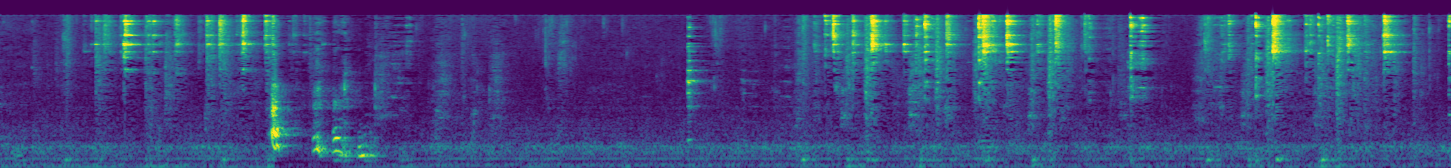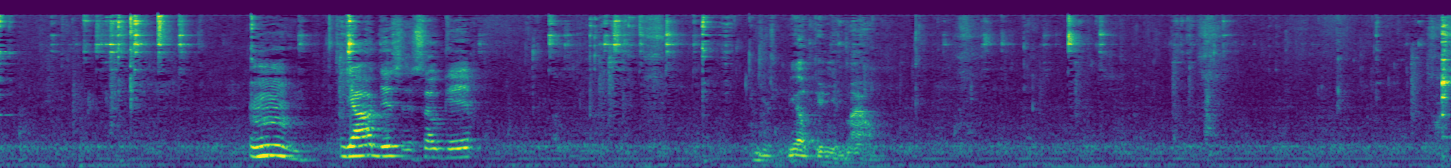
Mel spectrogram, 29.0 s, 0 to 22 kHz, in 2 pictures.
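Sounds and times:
forks clicking on plates: 0.6 - 3.0, 6.9 - 16.5, 19.8 - 22.3, 23.6 - 29.0
chewing: 19.6 - 22.4, 23.4 - 29.0.

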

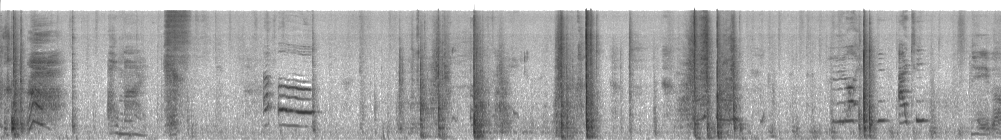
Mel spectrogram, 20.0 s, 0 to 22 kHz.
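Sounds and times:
hollow plastic knocks and thumps: 0.0 - 0.6, 7.2 - 10.1, 11.1 - 13.2, 13.9 - 18.8.

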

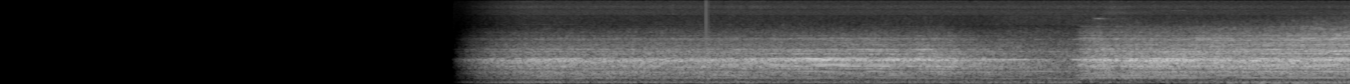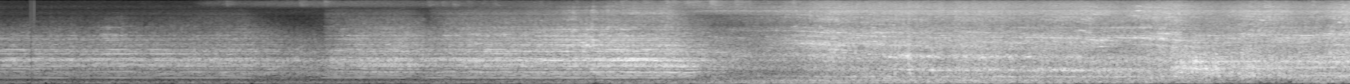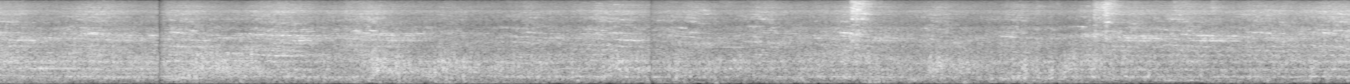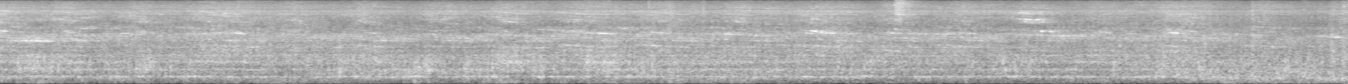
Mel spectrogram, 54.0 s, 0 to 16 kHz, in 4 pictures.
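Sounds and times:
diesel locomotives passing: 4.7 - 53.9
freight cars rolling on rails: 19.1 - 53.9
high wheel squeals: 37.0 - 53.9.

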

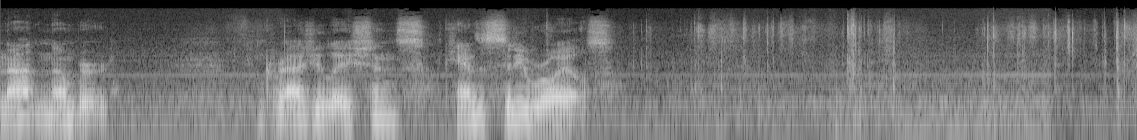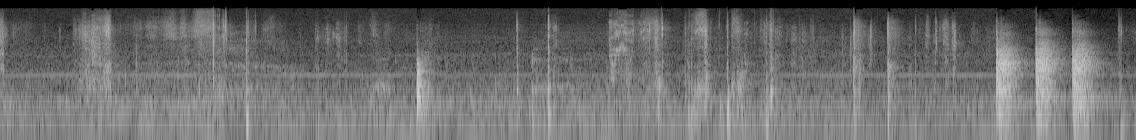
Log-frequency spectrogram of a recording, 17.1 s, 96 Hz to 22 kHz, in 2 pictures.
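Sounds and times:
cards rustling and sliding: 4.1 - 11.5, 12.5 - 15.8.

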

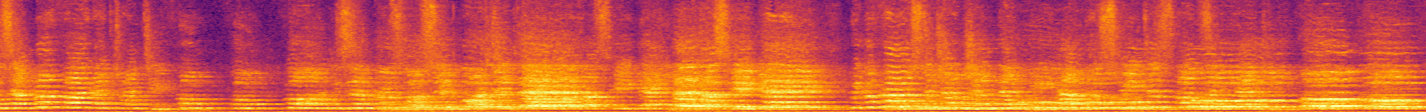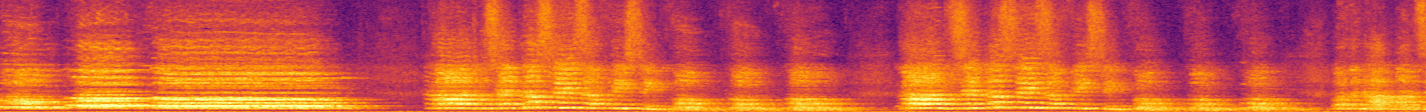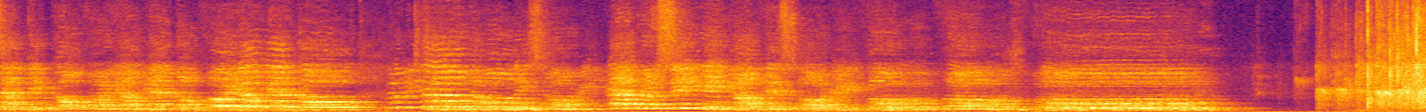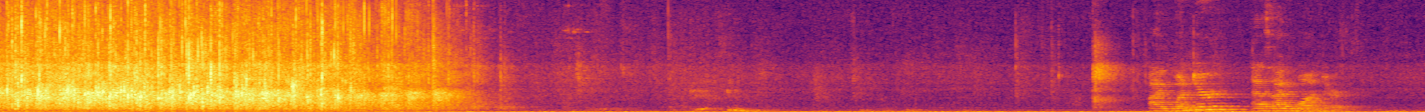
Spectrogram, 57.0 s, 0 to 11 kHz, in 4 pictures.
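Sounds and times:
women's choir singing: 0.0 - 47.9
audience applause: 41.7 - 47.6.

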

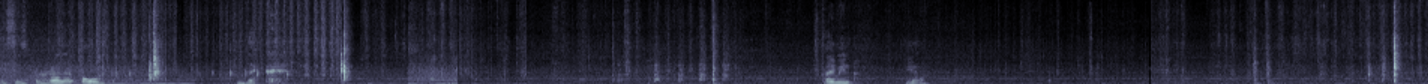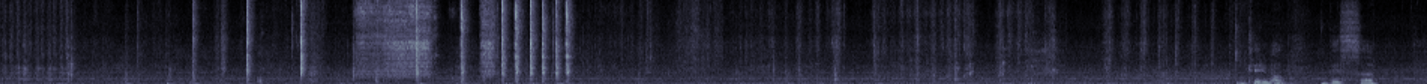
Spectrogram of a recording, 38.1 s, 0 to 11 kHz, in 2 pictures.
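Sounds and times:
cloth and brush rubbing circuit board: 0.0 - 9.8, 12.4 - 20.1
spray can hissing: 23.8 - 24.8, 25.4 - 25.8.

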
